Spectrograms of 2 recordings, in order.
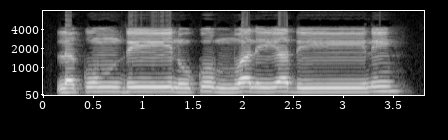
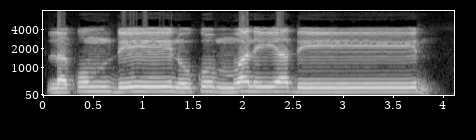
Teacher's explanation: وقف کریں گے، یہاں پر آیت ختم ہو رہی ہے، تو وقف کی حالت میں جو آخری حرف نون ہے اس کی جو زبر زیر پیش ہے اس کو ہم ختم کر دیں گے اور نون کو ساکن کر دیں گے، تو وقف ہوگا لکم دینکم ولی دین۔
